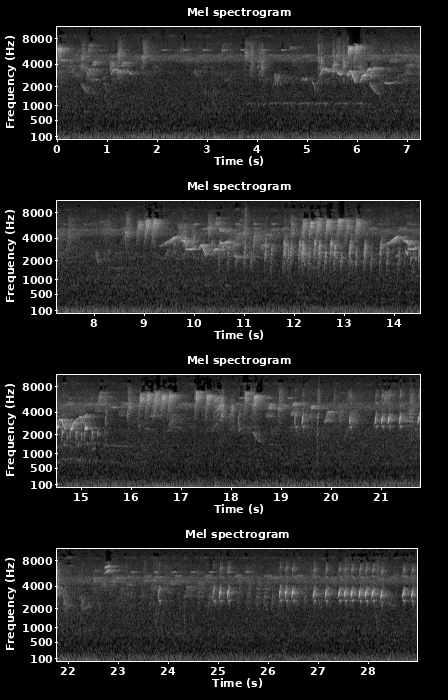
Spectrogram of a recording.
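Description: Wild birds chirping and calling, with short falling whistles and quick trills, over a steady low background rumble.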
